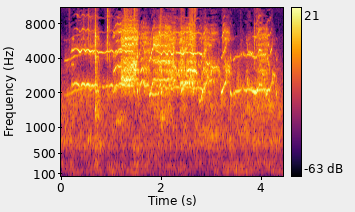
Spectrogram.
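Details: Peregrine falcon chicks being fed by their father at a nest in Melbourne, Australia, on 30 October 2021: continuous high, thin, wavering squealing cries overlapping from several young.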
